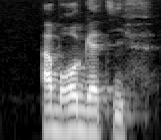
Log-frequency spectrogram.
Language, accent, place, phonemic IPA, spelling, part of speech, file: French, France, Lyon, /a.bʁɔ.ɡa.tif/, abrogatif, adjective, LL-Q150 (fra)-abrogatif.wav
- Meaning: abrogative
